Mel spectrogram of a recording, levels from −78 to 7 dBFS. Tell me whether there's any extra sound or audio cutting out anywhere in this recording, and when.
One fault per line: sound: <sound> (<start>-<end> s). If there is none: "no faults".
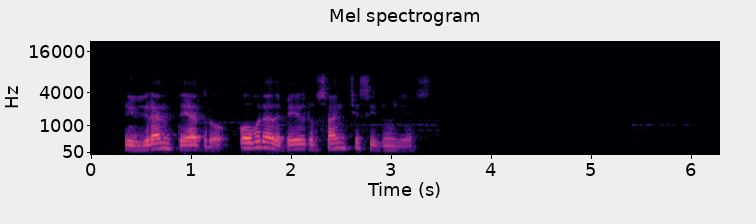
no faults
